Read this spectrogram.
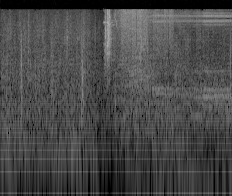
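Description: A sudden whoosh sweeps through.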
